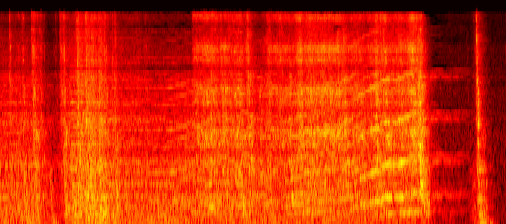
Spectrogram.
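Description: Cartoon soundtrack audio mangled by heavy distortion effects into a dense, harsh noise with rising tones. It cuts off sharply about six and a half seconds in, and one short burst follows near the end.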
